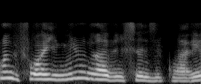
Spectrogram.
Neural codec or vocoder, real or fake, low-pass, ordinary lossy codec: codec, 16 kHz, 1 kbps, FreqCodec, smaller model; fake; 7.2 kHz; none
